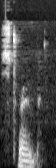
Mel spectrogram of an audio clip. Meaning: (noun) 1. A stroboscopic lamp: a device used to produce regular flashes of light 2. An electronic signal in hardware indicating that a value is ready to be read
- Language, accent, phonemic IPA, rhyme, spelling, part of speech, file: English, Southern England, /stɹəʊb/, -əʊb, strobe, noun / verb, LL-Q1860 (eng)-strobe.wav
